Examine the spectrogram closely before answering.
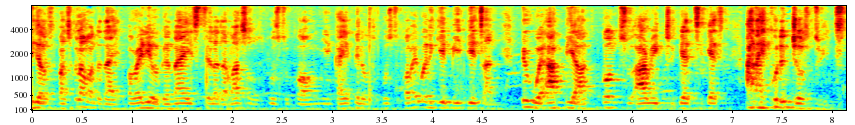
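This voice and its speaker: A man's fairly high voice at a very fast pace, with audible room echo and noticeable background noise. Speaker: pastor. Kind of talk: interview in church. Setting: church. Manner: halting.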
